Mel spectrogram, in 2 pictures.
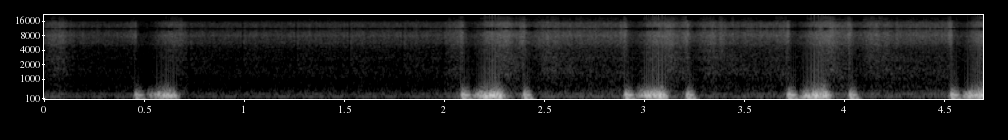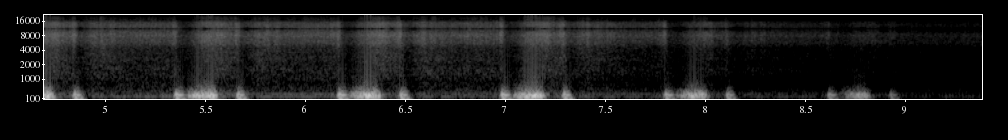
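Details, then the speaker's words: Carotid bruit heard with stethoscope over the carotid artery during patient breath-hold: regular whooshing vascular murmur at about 73 per minute, suggesting arterial narrowing. "listen for a brewery which is a whoosing murmur likee sound of vascular rather than cardiac origin a brewery suggests arterial narrowing"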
